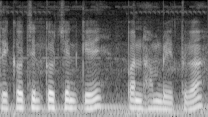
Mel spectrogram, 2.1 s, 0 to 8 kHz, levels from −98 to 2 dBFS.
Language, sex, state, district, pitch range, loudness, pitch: Wancho, male, Arunachal Pradesh, Longding, 150-160 Hz, -14 LUFS, 155 Hz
